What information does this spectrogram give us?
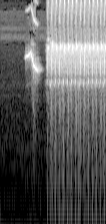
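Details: Zapata wren of Cuban lowland scrub singing: a single clear, high whistled note that slides downward, a short pause, then a long, fast, even trill of bright notes. No other sounds are heard.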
